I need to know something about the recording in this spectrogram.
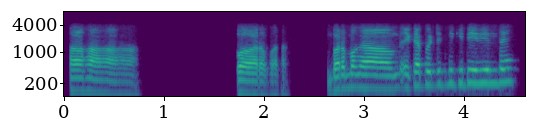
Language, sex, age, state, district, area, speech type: Marathi, male, 30-45, Maharashtra, Akola, urban, conversation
